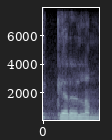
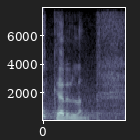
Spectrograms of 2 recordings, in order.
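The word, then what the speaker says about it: കേരളം: है, नाम क्या है, केरलम। इसको कंसिडर किया जाता है एज a closure reflection of original Malayalam pronunciation.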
